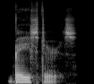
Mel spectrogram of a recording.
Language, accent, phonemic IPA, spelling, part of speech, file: English, US, /ˈbeɪstɚz/, basters, noun, En-us-basters.ogg
- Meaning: plural of baster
